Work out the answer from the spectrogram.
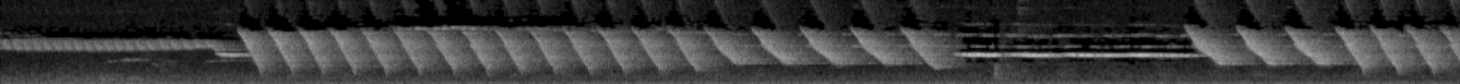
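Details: Champion Russian canary from Miami singing as a tutor for juvenile birds. A thin steady high whistle gives way to long runs of rapid descending notes, then a brief buzzy phrase, then more fast rolling trills.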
